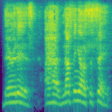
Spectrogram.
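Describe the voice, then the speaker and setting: A man's voice: sits high, normal speed. Chatty radio DJ man, lo-fi sound. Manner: chatty, friendly, loose. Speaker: radio host and DJ. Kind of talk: casual radio show talk. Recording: dull lo-fi recording.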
